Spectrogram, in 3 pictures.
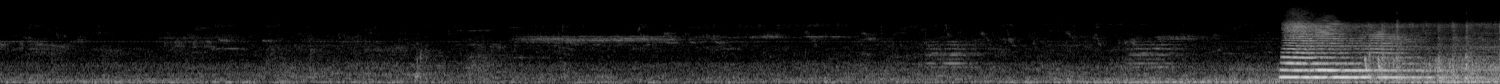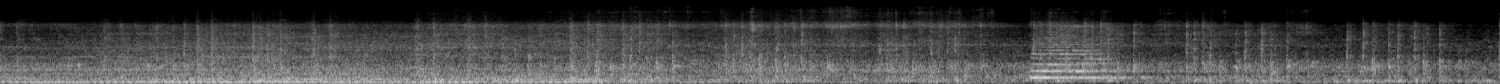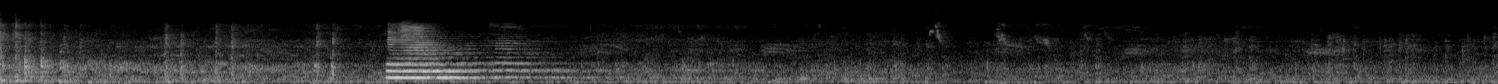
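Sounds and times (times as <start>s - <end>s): freight train rumbling past: 0.0s - 44.9s
locomotive horn blasts: 11.3s - 12.1s, 12.8s - 14.7s, 25.3s - 26.6s, 33.8s - 35.9s.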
